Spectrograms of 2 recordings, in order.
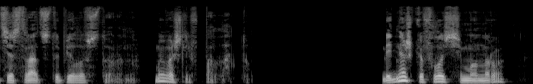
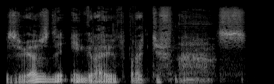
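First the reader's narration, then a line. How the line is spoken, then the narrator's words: Quiet. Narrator (Russian): тихо сказал Пуаро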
